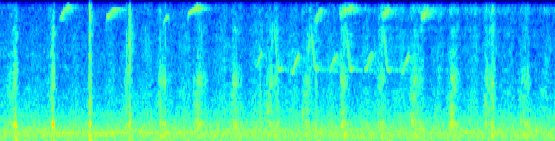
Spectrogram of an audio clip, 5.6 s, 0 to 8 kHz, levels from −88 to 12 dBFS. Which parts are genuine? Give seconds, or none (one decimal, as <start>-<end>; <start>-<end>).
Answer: 0.0-3.4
